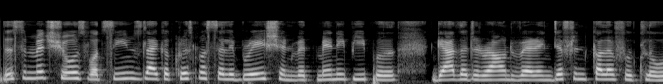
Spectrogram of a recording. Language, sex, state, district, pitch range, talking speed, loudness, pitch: English, female, Sikkim, Gangtok, 215-260 Hz, 160 wpm, -17 LUFS, 235 Hz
